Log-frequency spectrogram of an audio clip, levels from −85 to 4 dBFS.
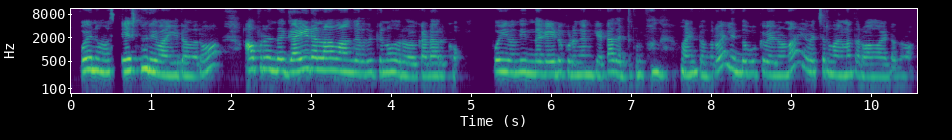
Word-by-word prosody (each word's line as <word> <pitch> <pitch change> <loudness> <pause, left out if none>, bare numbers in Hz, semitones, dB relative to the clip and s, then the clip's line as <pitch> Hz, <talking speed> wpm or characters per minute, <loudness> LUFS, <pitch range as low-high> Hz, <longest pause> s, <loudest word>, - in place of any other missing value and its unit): போய் 300 +1 +8
நம்ம 270 -1 +1
ஸ்டேஷனரி 290 +1 +6
வாங்கிக்கிட்டு 230 -1 -2
வந்துருவோம். 250 - -3 0.5
அப்புறம் 315 0 0
இந்த 290 - +4
கைடுலாம் 300 +1 +5
வாங்குறதுக்குன்னு 260 0 -2
ஒரு 230 - -4 0.2
கட 220 - -2
இருக்கும். 220 - -14 0.4
போய் 275 0 +4
வந்து 260 +1 -3
இந்த 250 0 -1
கைடு 245 +1 0
குடுங்கன்னு 235 -1 -4
கேட்டா, 225 +2 -4
அத 255 - -3
எடுத்துக் 230 0 -13
குடுப்பாங்க 255 +2 -4 0.2
வாங்கிட்டு 245 -1 -2
வந்துருவோம். 265 - -4
இல்ல 350 - -4
இந்த 255 - -1
புக் 250 0 -10
வேணுனா, 230 +2 -3 0.2
வச்சிருந்தாங்கன்னா 240 -3 -4
தருவாங்க. 215 -1 -5
வாங்கிட்டு 210 0 -8
வந்துருவோம். 220 - -15
255 Hz, 175 wpm, -23 LUFS, 235-280 Hz, 0.5 s, போய்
